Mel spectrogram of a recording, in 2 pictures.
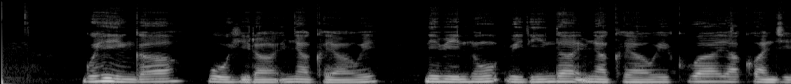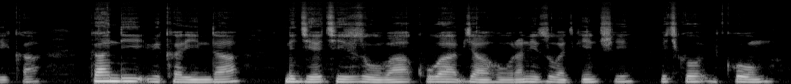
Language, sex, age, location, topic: Kinyarwanda, male, 50+, Nyagatare, agriculture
